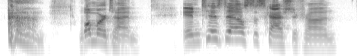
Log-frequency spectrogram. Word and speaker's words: Saskatchewan: Tisdale, Saskatchewan? – Yeah, that's how you do it. I believe that is phonetically all right. – Correct.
